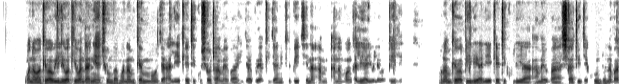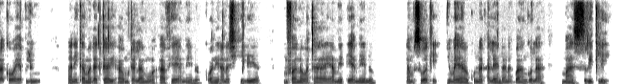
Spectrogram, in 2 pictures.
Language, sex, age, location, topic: Swahili, female, 18-24, Kisumu, health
